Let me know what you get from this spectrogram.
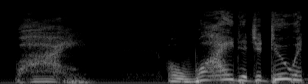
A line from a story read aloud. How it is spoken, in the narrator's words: they groaned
